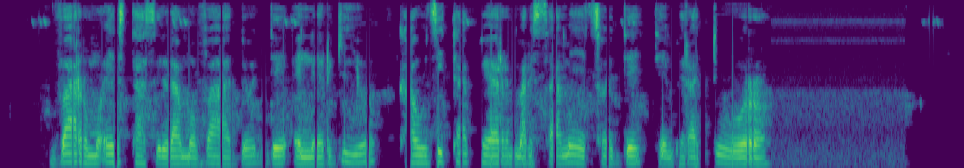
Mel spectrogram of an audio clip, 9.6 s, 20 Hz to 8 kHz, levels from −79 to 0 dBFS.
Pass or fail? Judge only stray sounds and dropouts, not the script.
pass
